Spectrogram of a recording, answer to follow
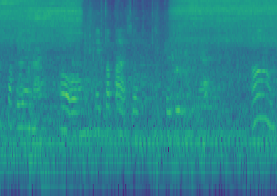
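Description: A steady hiss with brief, faint snatches of voices over it. The hiss thins out for about a second in the middle.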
